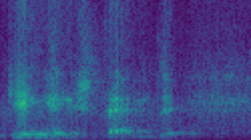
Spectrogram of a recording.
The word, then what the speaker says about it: Gegenstände: ma a volte modificando la vocale tematica, quindi da A diventa E, una con le si pronunciare una E, toccare una E, quel Gegenstände,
